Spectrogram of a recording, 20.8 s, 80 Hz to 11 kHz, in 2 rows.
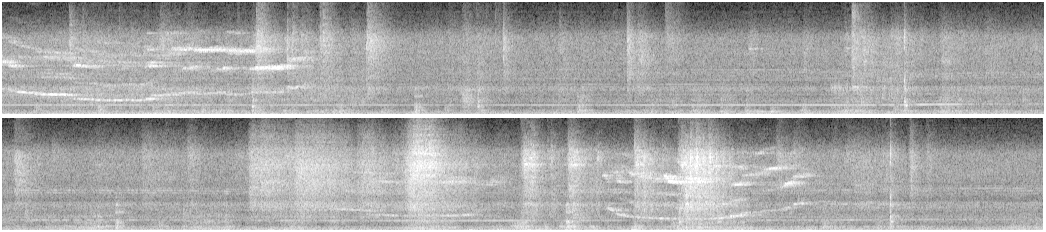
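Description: Interior of an Alstom Citadis X05 light rail tram running slowly over curved street track, with a steady running hum and a thin steady tone. High wavering wheel squeal rises and falls in the first few seconds and again about two-thirds of the way through.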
